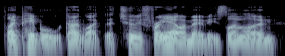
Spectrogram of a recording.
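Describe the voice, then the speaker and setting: A man's voice: on the low side, fairly quick, gravelly, dry recording, studio quality. An Australian man co-hosting a casual podcast, stuffed up and sniffly from a cold, whingeing about it in a laid-back, joking way. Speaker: podcast co-host. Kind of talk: casual chat.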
